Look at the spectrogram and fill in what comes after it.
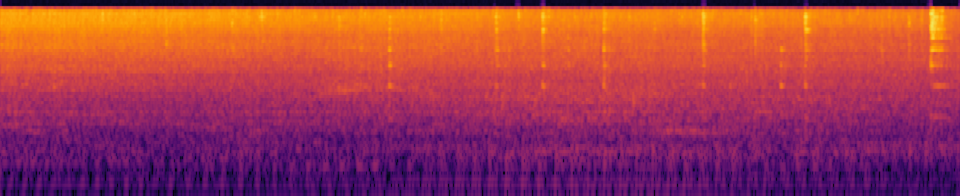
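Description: Sugar-coated grated coconut sizzling softly in a hot non-stick pan over a low flame, a steady hiss, with scattered light clicks of a bowl and utensils against the pan and a sharper click near the end.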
